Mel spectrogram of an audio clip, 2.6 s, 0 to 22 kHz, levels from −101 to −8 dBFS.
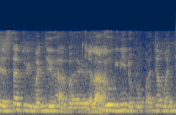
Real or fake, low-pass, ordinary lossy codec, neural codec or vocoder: real; 7.2 kHz; none; none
